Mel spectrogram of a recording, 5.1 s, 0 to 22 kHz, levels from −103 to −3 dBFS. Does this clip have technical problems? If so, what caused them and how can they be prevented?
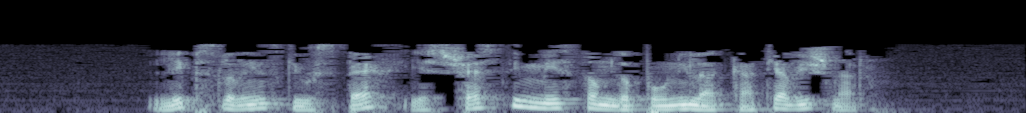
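Yes. Throughout, the speech sounds watery and swirly with nothing above 5 kHz, likely MP3 compression at a very low bitrate, around 16 kbps. Prevent it by encoding at a higher bitrate.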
